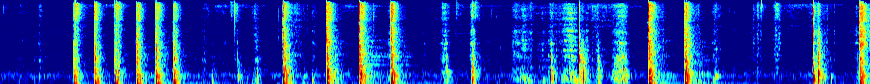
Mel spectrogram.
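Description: Wooden beehive super boards being knocked together by hand to seat their finger joints: sharp wooden knocks, a quick run of about six about a second in, then more in pairs and small groups, with a stretch of softer rubbing of wood in between.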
